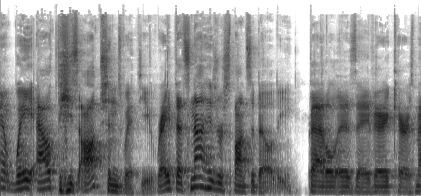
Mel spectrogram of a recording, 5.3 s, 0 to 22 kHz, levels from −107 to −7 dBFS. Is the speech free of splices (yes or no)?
no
